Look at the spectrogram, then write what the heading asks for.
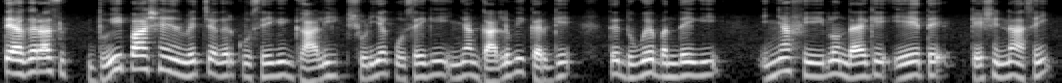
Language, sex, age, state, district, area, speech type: Dogri, male, 18-30, Jammu and Kashmir, Reasi, rural, spontaneous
